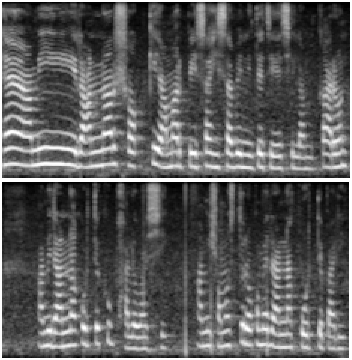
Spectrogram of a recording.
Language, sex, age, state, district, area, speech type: Bengali, female, 30-45, West Bengal, Paschim Medinipur, rural, spontaneous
